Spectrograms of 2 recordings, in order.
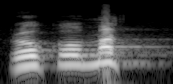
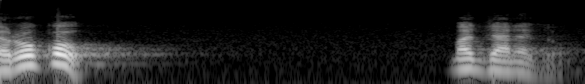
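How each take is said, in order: First: रोको मत joined as one phrase, then a break; pause after मत. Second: रोको said alone, long pause, then मत जाने दो falling; pause after रोको. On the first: Teacher shows students the opposite meaning, pause after मत. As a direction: run रोको straight into मत, louder, and stop after मत. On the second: Teacher shows students how phrasing changes meaning, pause after रोको. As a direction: break after रोको, run मत जाने दो together, lower. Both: Shown as a demonstration. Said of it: "अगर आपने अनन्वय किया".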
